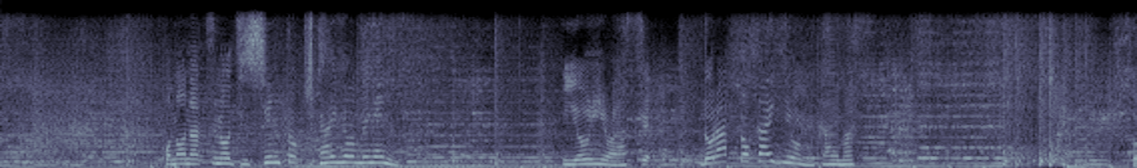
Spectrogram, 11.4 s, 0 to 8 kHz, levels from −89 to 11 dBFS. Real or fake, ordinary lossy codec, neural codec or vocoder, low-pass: fake; none; codec, 16 kHz, 2 kbps, X-Codec, HuBERT features, trained on general audio; 7.2 kHz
